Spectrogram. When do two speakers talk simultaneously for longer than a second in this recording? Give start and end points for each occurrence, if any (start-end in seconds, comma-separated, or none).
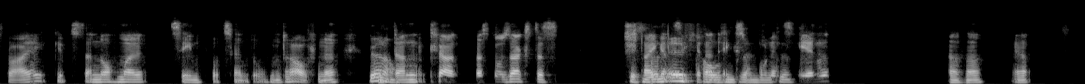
6.2-7.9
